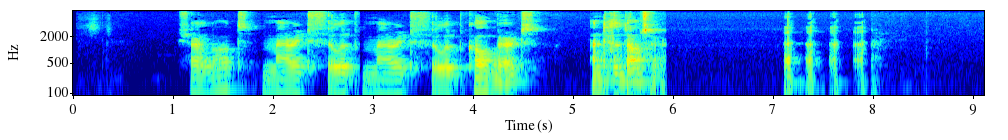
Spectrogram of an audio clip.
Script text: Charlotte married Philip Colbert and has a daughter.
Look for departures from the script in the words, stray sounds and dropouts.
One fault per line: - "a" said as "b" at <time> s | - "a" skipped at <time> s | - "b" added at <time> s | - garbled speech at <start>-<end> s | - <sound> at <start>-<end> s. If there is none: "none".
- "married Philip" added at 2.9 s
- "has" skipped at 5.3 s
- laugh at 7.1-8.0 s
